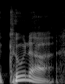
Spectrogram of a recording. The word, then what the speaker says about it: kuna: So let's guess the kuna. That is what it is. Rhymes with tuna.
